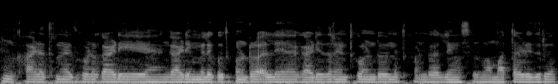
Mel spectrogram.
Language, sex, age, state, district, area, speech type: Kannada, male, 18-30, Karnataka, Uttara Kannada, rural, spontaneous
